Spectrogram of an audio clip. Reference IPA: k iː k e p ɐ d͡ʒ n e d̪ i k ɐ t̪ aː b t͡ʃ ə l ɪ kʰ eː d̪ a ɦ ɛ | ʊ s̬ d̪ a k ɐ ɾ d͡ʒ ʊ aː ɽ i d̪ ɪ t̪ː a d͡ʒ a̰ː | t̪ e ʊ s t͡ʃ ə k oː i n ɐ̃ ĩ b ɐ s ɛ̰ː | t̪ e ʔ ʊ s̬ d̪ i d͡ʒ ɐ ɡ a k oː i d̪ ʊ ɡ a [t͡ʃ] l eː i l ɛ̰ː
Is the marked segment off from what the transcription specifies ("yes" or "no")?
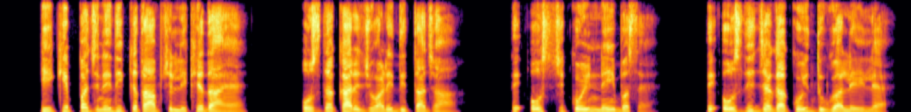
yes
